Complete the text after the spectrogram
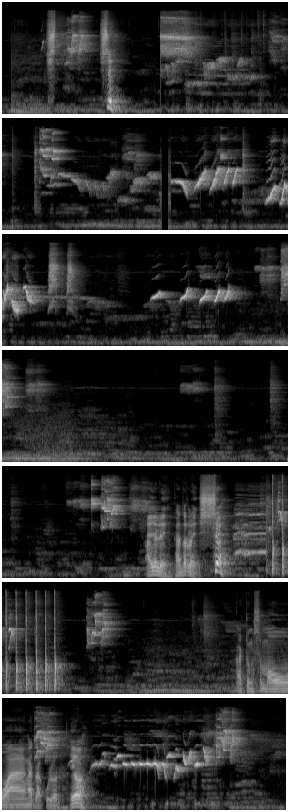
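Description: A songbird sings loud, varied whistling phrases and chirps close by.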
